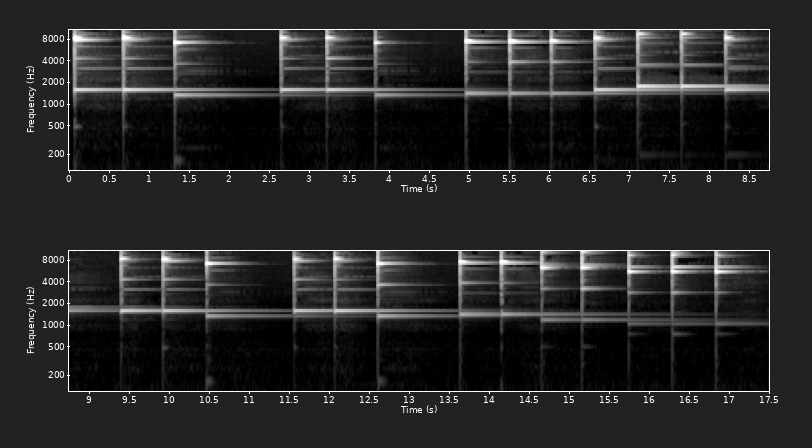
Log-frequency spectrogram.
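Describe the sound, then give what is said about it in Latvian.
Small bells tinkle in a gentle melody, each bright strike ringing out and fading before the next, about two notes per second, clear with no voices. “Savukārt Dominikam labi padevās zvaniņu spēle, jo viņš bija sapņotājs.”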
